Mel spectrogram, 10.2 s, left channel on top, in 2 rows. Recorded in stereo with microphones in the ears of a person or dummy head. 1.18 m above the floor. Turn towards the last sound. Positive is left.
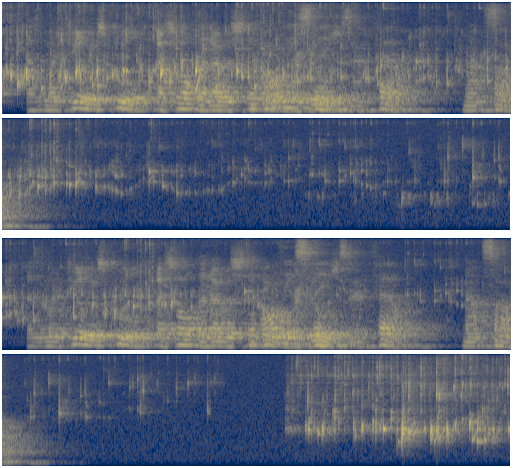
turn(degrees=-85)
